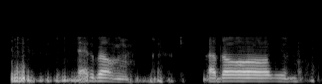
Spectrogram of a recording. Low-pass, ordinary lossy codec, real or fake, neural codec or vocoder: 3.6 kHz; none; fake; codec, 16 kHz, 2 kbps, FunCodec, trained on LibriTTS, 25 frames a second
